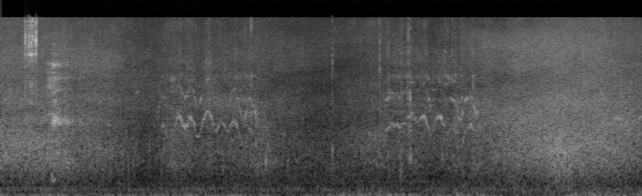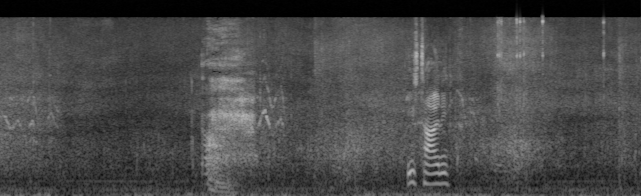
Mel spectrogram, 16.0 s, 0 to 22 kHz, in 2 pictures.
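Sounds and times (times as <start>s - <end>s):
waves washing on sandy beach: 0.0s - 16.0s
fishing reel whining: 0.1s - 6.1s, 7.2s - 9.0s.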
